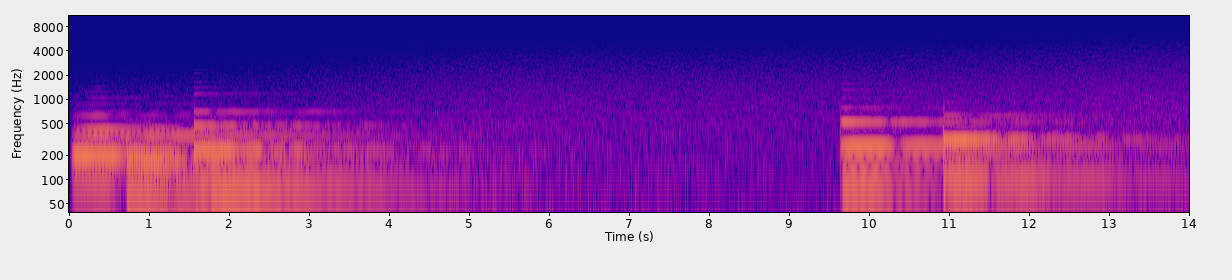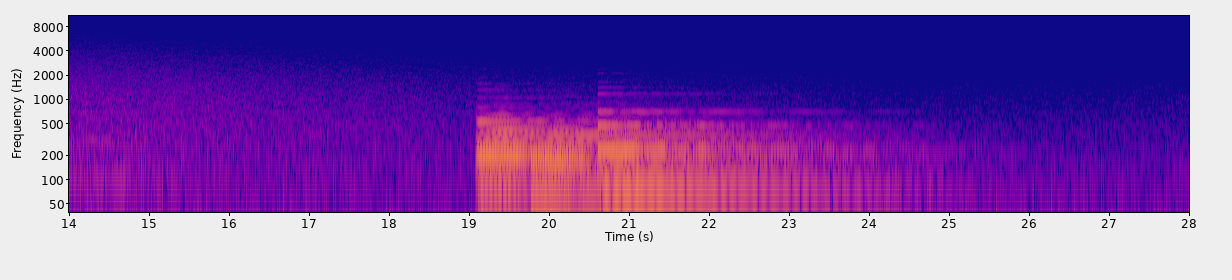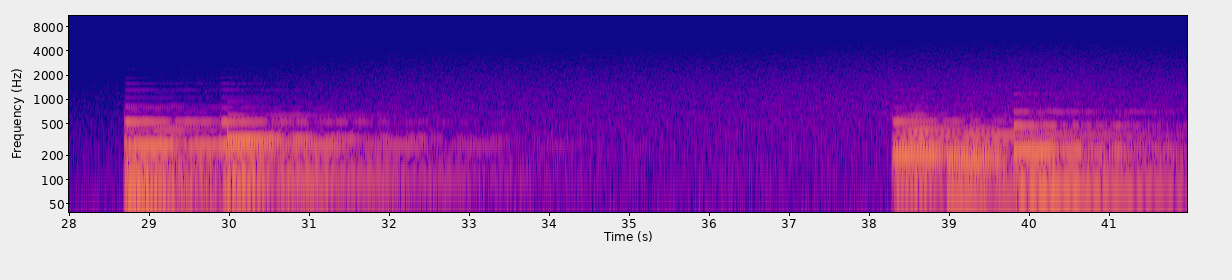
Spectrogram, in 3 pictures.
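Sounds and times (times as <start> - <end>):
music: 0.0 - 5.1, 9.7 - 14.0, 19.1 - 24.9, 28.7 - 33.6, 38.3 - 41.9.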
